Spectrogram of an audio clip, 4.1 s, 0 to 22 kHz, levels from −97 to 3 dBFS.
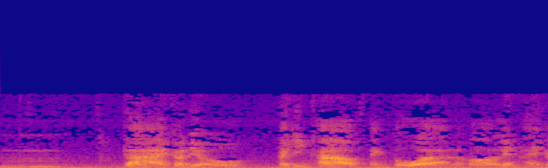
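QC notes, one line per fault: Throughout, Vorbis compression: the speech sounds hissy and grainy, with a rough, smeared texture and blurred consonant onsets, and nothing at all above 9.7 kHz. This is likely heavy low-bitrate Vorbis encoding, roughly consistent with a rate near 23 kbps. Such an encoder sets a low cut-off and quantises the upper band so coarsely that fine treble detail is replaced by noise of similar energy, which gives the fizzy roughness heard here.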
